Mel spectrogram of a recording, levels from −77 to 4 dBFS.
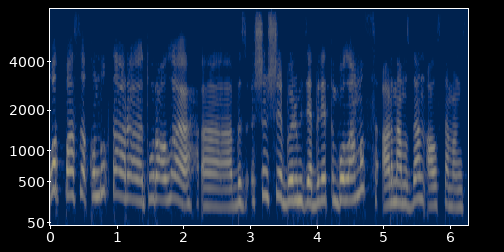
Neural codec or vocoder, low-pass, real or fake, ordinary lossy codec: codec, 16 kHz, 0.7 kbps, FocalCodec; none; fake; none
